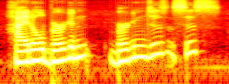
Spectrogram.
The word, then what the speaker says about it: heidelbergensis: I'm curious if you have any pushback on Homo heidelbergensis?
